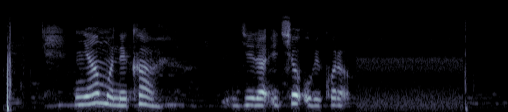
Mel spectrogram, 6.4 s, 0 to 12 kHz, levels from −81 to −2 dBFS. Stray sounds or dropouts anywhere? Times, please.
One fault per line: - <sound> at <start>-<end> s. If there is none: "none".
none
